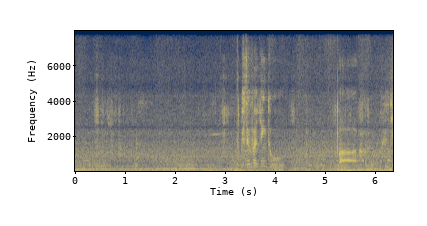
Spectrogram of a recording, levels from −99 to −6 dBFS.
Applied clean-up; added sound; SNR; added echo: none; Squeak / Accelerating, revving, vroom / Vehicle + Fire; 2 dB; none.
